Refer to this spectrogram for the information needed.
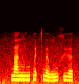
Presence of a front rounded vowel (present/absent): absent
